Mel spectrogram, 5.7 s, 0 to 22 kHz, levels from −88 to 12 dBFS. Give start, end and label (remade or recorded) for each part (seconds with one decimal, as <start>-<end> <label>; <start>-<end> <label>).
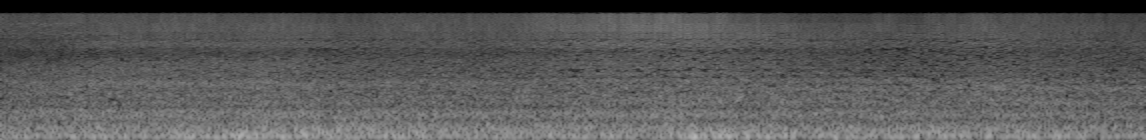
0.0-2.1 remade; 2.1-5.7 recorded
